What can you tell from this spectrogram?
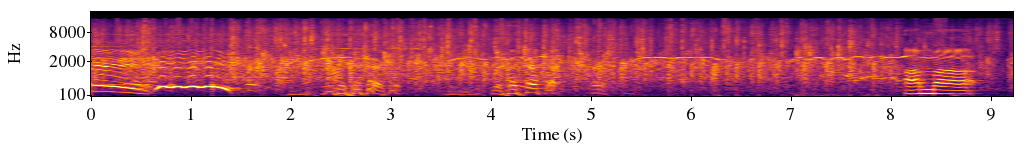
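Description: A crowd claps steadily for about nine seconds, a dense wash of applause punctuated by loud whoops and cheers at the start and again near the end.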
